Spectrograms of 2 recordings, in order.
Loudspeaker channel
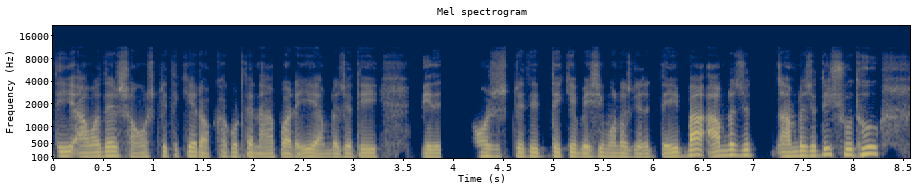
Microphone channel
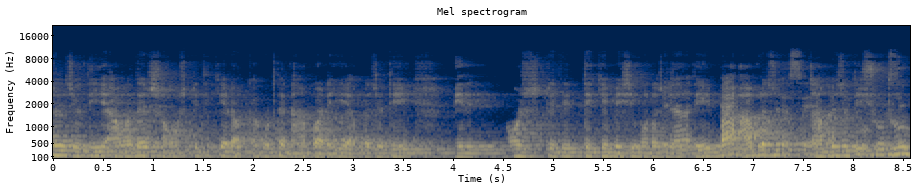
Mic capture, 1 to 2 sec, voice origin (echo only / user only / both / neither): echo only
